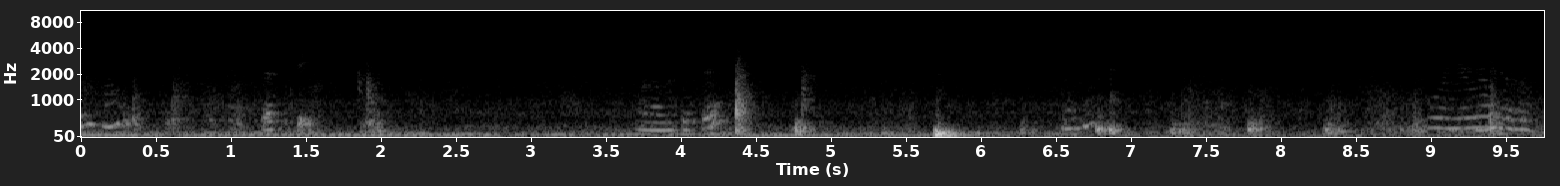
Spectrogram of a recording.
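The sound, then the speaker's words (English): A door is opened partway through, giving a single short knock-like thump against a low steady hum, with faint murmuring voices and small household noises around it. “I noticed that when you opened the door, it brought back old memories.”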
